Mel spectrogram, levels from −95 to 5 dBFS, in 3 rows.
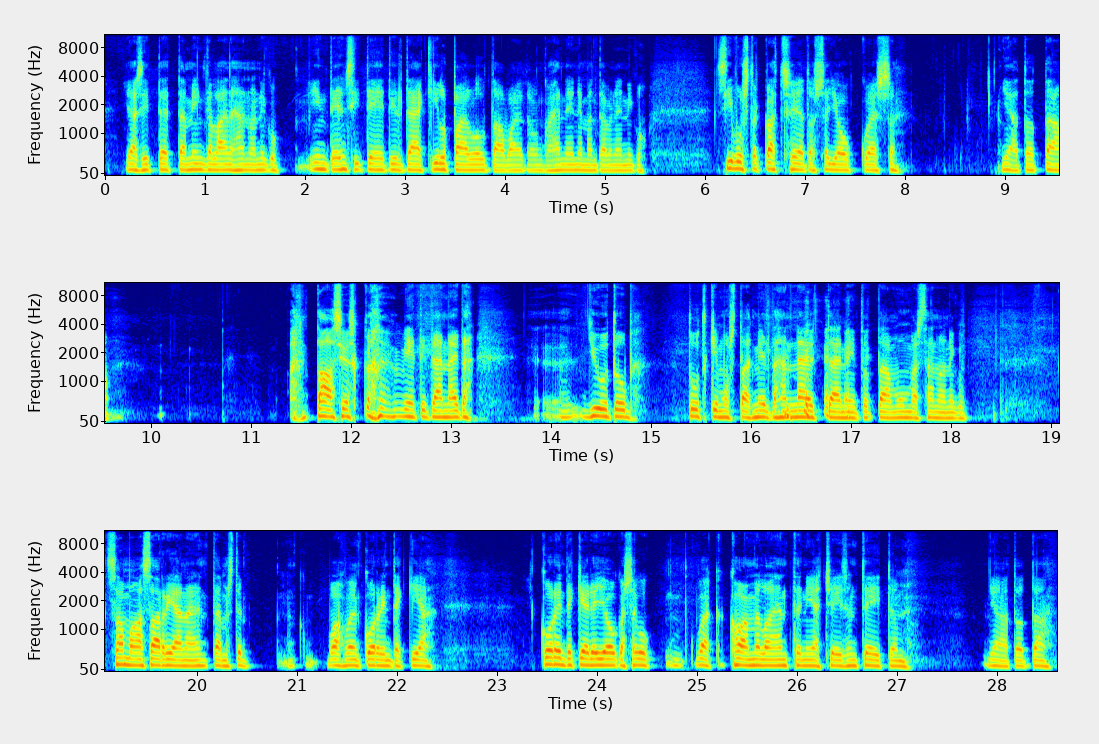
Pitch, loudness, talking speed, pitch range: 140 Hz, -23 LUFS, 115 wpm, 130-150 Hz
